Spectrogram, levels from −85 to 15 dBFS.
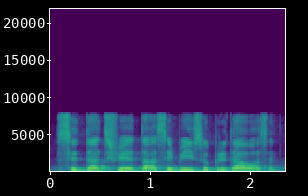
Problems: none marked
